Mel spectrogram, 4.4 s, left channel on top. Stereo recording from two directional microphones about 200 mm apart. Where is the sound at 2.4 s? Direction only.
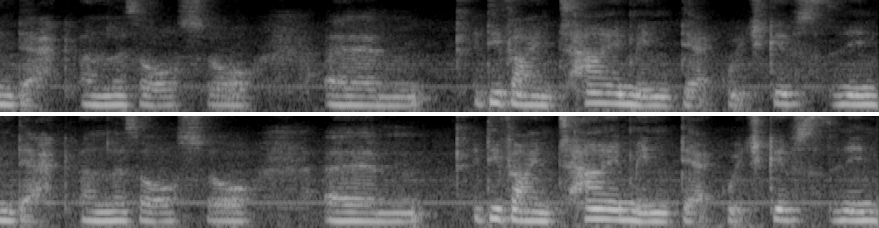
45° right (ahead or behind).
